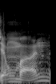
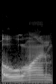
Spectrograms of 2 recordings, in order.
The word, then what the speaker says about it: Youngman: I know I've been saying Owan, but I kind of realized that it's Youngman because 0 in Korean is pronounced Young in one of the 2 ways that you can do it.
